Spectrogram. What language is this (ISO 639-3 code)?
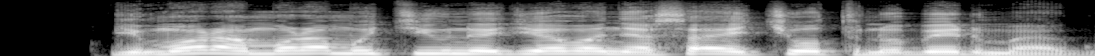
luo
